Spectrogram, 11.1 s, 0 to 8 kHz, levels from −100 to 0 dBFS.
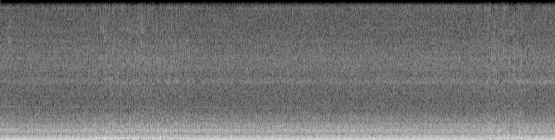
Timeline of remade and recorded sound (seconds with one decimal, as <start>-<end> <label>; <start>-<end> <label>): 0.0-1.9 recorded; 1.9-3.8 remade; 3.8-9.7 recorded; 9.7-10.5 remade; 10.5-11.1 recorded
